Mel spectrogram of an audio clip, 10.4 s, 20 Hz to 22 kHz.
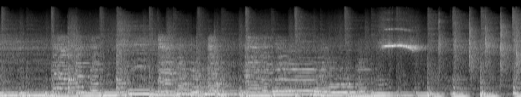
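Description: Live blues band playing: an electric guitar lead over an electric bass line and a drum kit. A high bent guitar note comes a little before 8 seconds in, and the band drops out briefly a couple of times near the end.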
